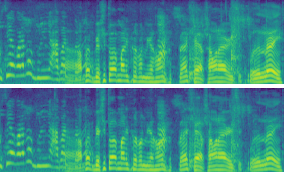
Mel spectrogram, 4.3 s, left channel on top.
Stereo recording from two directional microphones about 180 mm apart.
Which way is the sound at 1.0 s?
20° right (ahead or behind).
